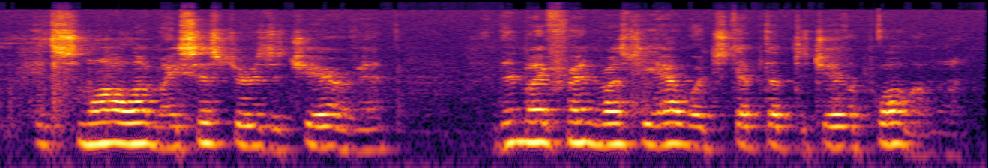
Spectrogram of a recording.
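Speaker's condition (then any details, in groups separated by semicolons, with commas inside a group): ALS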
